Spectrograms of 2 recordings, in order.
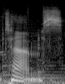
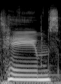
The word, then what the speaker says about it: Thames: This, for example, is Buckingham Palace, not Buckingham or Buckingham, while this is the River Thames, not Thames or Thames. This is pronounced Leicester Square, while this area is pronounced Greenwich, not Greenwich.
